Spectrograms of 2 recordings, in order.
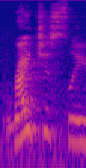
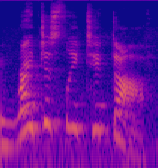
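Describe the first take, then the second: First: Said in the usual way. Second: Righteously stretched out slow and pitched higher; stress on righteously. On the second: Shown as a demonstration. Speaker stressing righteously to foster parents, slow and emphatic. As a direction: lean hard into righteously, drawing it out.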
